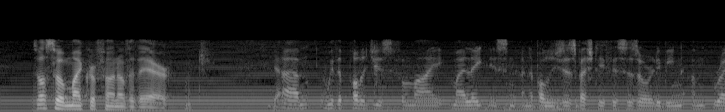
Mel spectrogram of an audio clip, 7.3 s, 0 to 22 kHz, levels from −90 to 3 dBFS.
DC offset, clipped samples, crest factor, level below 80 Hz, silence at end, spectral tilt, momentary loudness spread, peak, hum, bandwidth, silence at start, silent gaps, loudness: under 0.1%; under 0.1%; 24 dB; -52 dBFS; 0 s; -4.5 dB/octave; 16 LU; -12 dBFS; none; 5.2 kHz; 0 s; none; -37 LUFS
